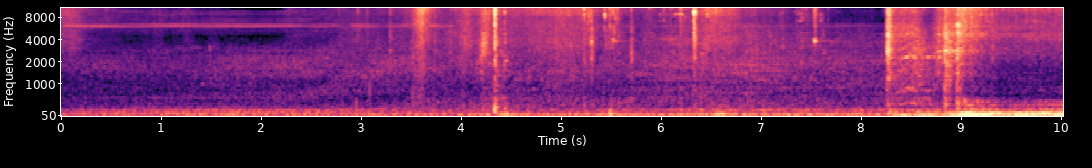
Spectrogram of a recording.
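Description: Keys jangle at the ignition, then near the end the starter cranks briefly and the Nova's 6.0-litre LQ9 V8 with a stage 2 cam fires up about nine seconds in and keeps running loudly.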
